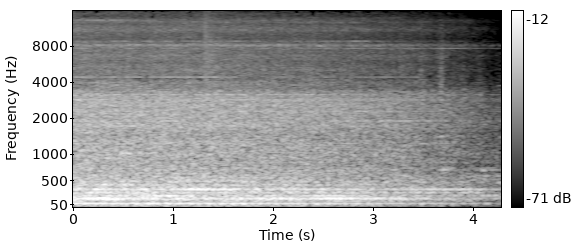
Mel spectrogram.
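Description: Machinery of an air separation plant running: a steady hum with several low held tones over an even hiss. It fades down in the last second.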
